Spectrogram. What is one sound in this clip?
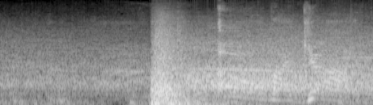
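A wrestler slams an opponent onto the ring mat with a heavy thud.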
